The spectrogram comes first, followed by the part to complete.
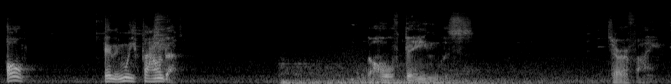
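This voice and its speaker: A rattled man in a video game drama, with a very deep voice. He speaks slowly and haltingly, in colloquial bursts that swing up and down dramatically. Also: big pitch swings, background noise, heavily acted. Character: rattled male tourist recounting a frightening attack. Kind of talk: naturalistic video game acting.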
